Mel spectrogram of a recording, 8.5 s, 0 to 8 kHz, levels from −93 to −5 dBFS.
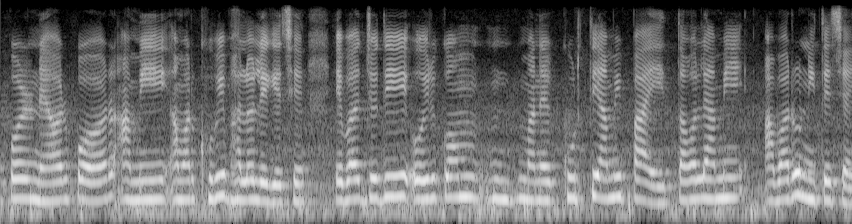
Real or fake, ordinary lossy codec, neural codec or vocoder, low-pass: real; none; none; 7.2 kHz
